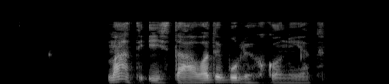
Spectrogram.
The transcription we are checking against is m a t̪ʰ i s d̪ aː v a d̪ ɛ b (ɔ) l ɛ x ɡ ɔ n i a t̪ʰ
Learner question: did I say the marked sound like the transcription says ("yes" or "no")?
no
